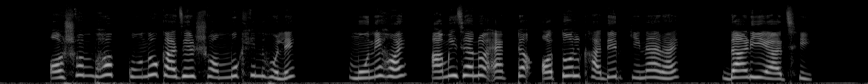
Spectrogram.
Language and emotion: Bengali, sad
